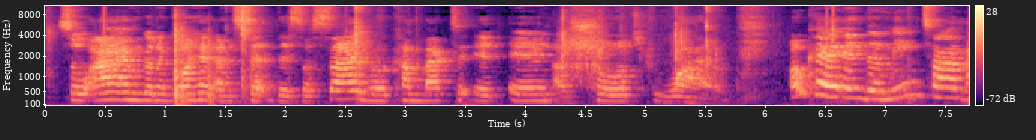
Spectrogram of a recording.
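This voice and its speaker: A woman's voice: on the high side, roomy sound, background noise. A woman from Trinidad and Tobago hosting a home cooking demonstration, chatty and talking to viewers as friends. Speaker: cooking show host.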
